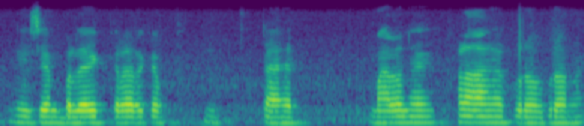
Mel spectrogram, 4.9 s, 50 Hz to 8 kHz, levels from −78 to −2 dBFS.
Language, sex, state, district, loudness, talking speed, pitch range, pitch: Hindi, male, Bihar, Jamui, -17 LUFS, 75 wpm, 140-145 Hz, 140 Hz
